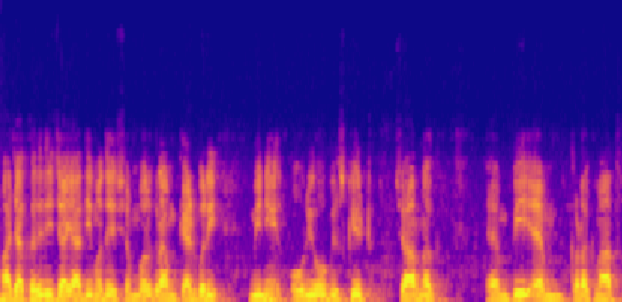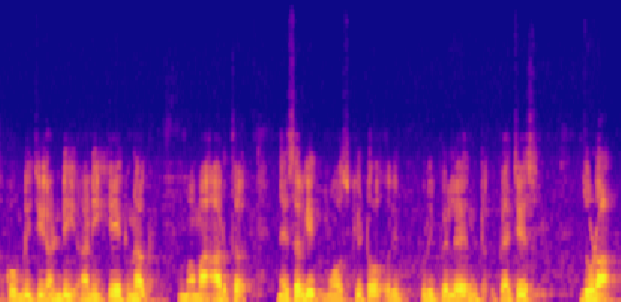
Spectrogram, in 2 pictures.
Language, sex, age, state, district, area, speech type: Marathi, male, 60+, Maharashtra, Buldhana, rural, read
